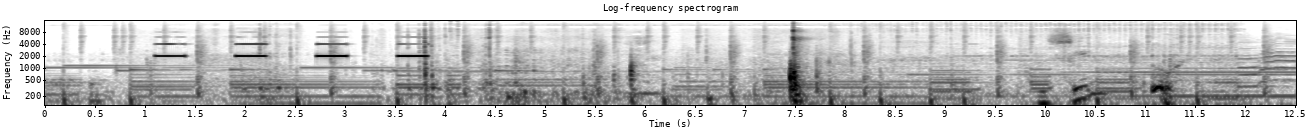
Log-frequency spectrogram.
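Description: The upgraded fuel pump in a BMW E46 primes with a low mechanical whir and hum, preceded by a short series of regular electronic chime beeps from the car, with a few clicks and rattles in between.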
